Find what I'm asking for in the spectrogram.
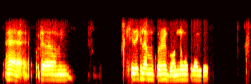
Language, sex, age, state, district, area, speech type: Bengali, male, 18-30, West Bengal, Howrah, urban, conversation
